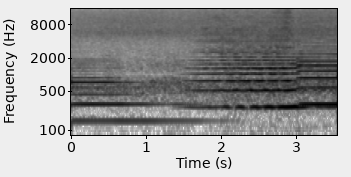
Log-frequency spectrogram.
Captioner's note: dramatic music; wind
